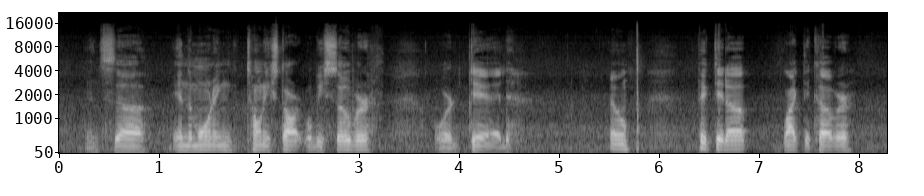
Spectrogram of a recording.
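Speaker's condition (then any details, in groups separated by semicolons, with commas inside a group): No condition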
